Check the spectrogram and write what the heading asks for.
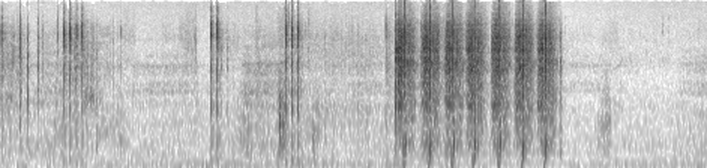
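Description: Airsoft rifle firing a quick string of about nine shots, roughly eight a second, lasting about a second and starting about two and a half seconds in. A few single sharp knocks come before it.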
